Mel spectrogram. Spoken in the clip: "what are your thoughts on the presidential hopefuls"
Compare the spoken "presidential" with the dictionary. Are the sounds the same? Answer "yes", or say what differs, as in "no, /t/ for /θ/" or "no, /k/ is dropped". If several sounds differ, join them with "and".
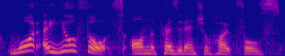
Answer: yes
